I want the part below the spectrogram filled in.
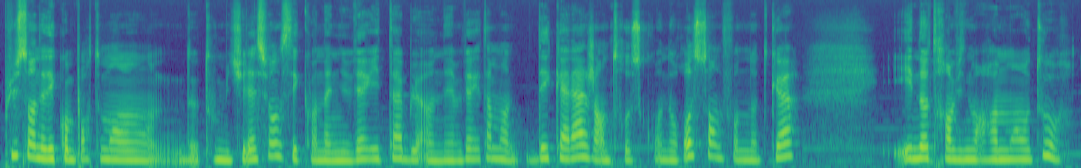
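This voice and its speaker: A woman in her late twenties hosting a live-streamed self-help talk, speaking softly and gently, sometimes dropping to a near-whisper, with many reflective hesitations. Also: mid-range voice, steady tone, fast talker, faint music behind. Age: late 20s. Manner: soft and gentle, drops into a near-whisper at times.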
